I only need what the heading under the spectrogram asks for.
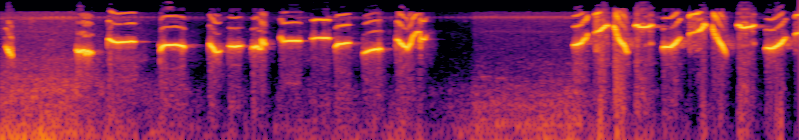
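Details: Oriental magpie-robin (kacer), a trained pet bird, singing strings of clear whistled notes, level and downslurred, then a pause and a faster burst of sharp sweeping whistles.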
